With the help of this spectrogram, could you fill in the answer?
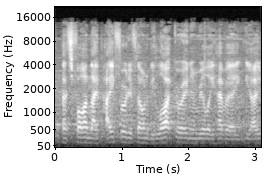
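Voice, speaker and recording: Noticeable background noise sits under a man with an Australian accent talking at a very fast pace and medium pitch. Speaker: marketing manager for a homebuilder. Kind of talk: interview answer.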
